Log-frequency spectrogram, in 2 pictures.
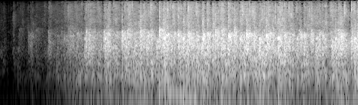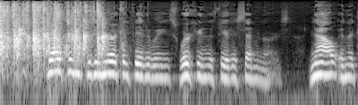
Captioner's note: applause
